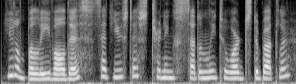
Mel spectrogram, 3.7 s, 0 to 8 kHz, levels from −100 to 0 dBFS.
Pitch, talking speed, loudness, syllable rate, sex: 230 Hz, 195 wpm, -16 LUFS, 5.9 syllables/s, female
